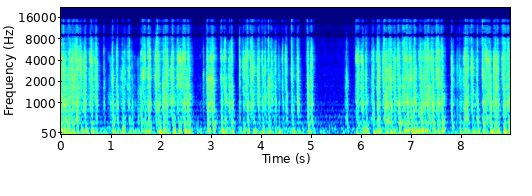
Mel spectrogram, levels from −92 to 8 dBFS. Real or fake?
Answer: fake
